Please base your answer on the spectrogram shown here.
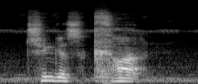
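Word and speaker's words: Genghis Khan: Genghask Khan would originally be pronounced something more like Chingis Khan, right?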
